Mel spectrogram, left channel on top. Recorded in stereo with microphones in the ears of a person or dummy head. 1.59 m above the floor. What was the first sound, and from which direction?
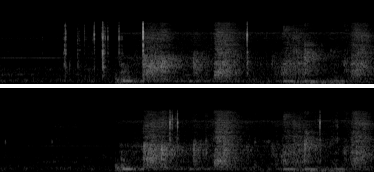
Footsteps, centre (ahead or behind).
